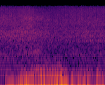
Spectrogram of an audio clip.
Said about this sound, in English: It's late afternoon and dozens of flatbed trucks whiz by in the thick tropical heat.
